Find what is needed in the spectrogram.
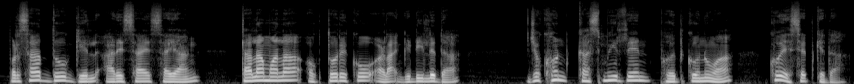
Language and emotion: Santali, neutral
